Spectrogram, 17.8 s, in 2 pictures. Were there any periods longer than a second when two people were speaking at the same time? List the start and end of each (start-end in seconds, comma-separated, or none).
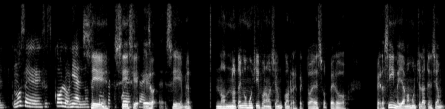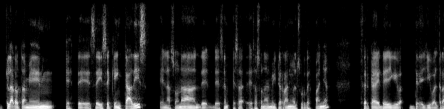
1.6-3.0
